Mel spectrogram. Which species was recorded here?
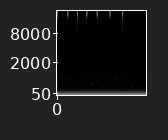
Canariola emarginata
